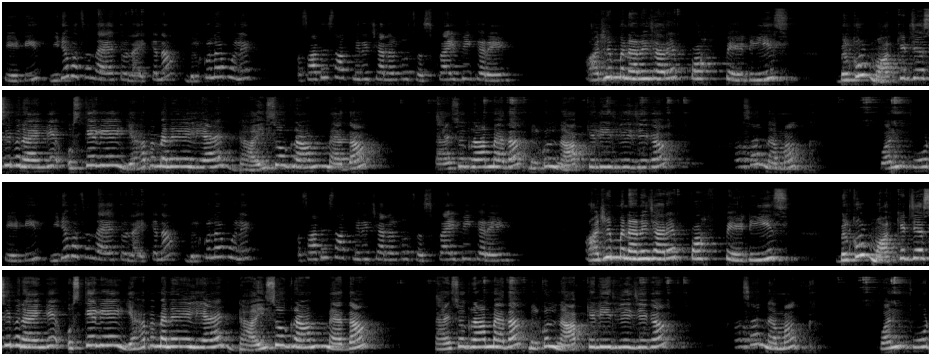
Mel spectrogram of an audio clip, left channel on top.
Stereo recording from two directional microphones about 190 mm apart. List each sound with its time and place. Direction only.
0.0 s a woman's voice: centre (ahead or behind)
5.8 s a woman's voice: 55° right (ahead or behind)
